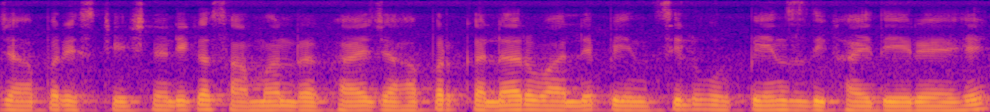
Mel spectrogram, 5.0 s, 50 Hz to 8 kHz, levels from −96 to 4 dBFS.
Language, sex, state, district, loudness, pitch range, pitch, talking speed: Hindi, male, Bihar, Darbhanga, -23 LUFS, 110-120 Hz, 115 Hz, 230 wpm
